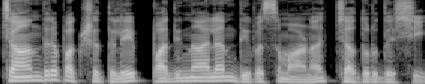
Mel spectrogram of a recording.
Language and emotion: Malayalam, neutral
